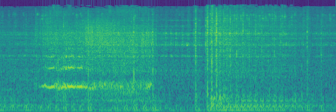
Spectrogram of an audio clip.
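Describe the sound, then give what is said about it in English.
A motorbike engine rumbles as a brief high brake squeal cuts in, then a soft clunk as the bike pulls up by the side of the road and settles into a low idle. “Stuart stopped the bike by the side of the road.”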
